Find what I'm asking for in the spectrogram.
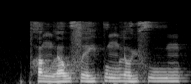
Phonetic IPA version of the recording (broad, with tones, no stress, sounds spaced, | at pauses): pʰ ɐ˨˩ ŋ l ɐ˨˥ w f e˨˥ j p ʊ˧ ŋ l ɵ˨˥ ɥ f uː˧ m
